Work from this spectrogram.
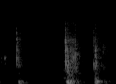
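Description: Several crisp keystrokes on a computer keyboard as a DNS lookup command is typed, with short irregular taps separated by brief pauses, close and fairly quiet.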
